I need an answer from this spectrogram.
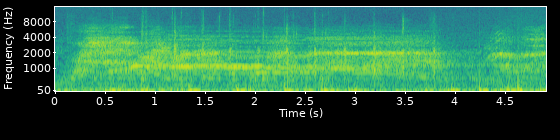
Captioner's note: applause and cheering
